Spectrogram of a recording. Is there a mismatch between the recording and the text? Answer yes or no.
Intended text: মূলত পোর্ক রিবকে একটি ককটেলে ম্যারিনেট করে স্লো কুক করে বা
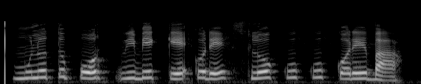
yes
